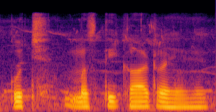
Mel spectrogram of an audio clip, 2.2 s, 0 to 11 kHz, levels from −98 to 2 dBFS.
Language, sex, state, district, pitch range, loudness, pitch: Hindi, male, Uttar Pradesh, Shamli, 105-110 Hz, -17 LUFS, 105 Hz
